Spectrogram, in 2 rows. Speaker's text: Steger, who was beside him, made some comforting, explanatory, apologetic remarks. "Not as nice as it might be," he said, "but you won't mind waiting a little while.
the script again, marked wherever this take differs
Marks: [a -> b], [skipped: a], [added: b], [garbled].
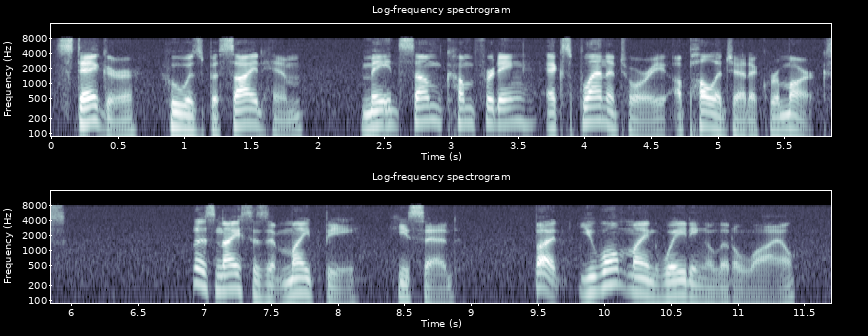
Steger, who was beside him, made some comforting, explanatory, apologetic remarks. [skipped: "Not] as nice as it might be," he said, "but you won't mind waiting a little while.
